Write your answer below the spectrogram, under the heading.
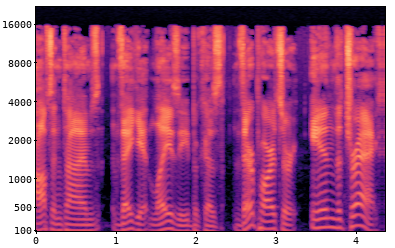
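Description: A man with an American accent speaks at a fairly low pitch in a bright, sharp tone, with ordinary pitch variation. The recording is very clean, with a silent background. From Texas. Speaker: podcast host, musician. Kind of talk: casual chat.

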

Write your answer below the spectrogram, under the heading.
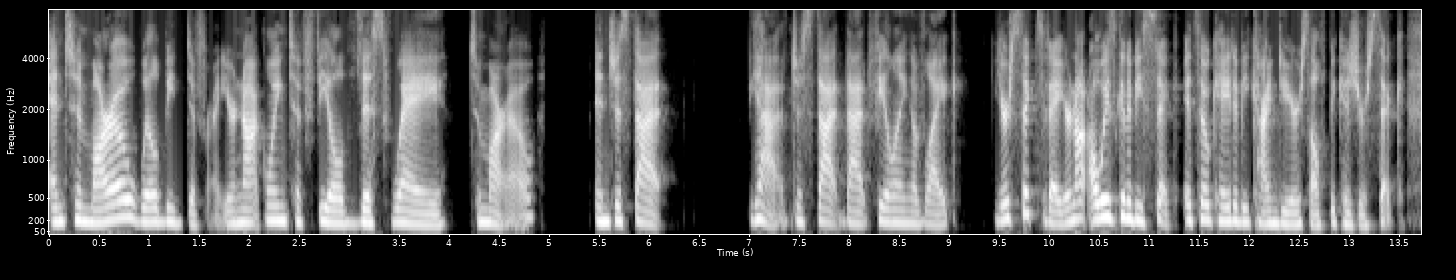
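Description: Fairly low pitch from a woman with an ordinary speaking voice, ordinary pitch variation and a moderate pace, on a very clean recording with a silent background. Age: 30s. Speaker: podcast host and adoption advocate. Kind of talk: interview.

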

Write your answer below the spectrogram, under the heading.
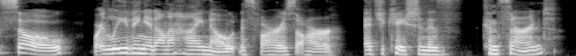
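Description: A woman with an ordinary speaking voice, fairly low pitch and a fairly slow pace, over a quiet background. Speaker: podcast co-host.

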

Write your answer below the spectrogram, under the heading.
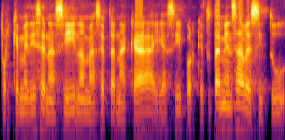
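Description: The background stays quiet. A man's voice sits at a medium pitch. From western Germany near the Dutch border. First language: Polish (speaking Spanish). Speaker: expat interviewee. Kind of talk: casual interview. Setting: video call.

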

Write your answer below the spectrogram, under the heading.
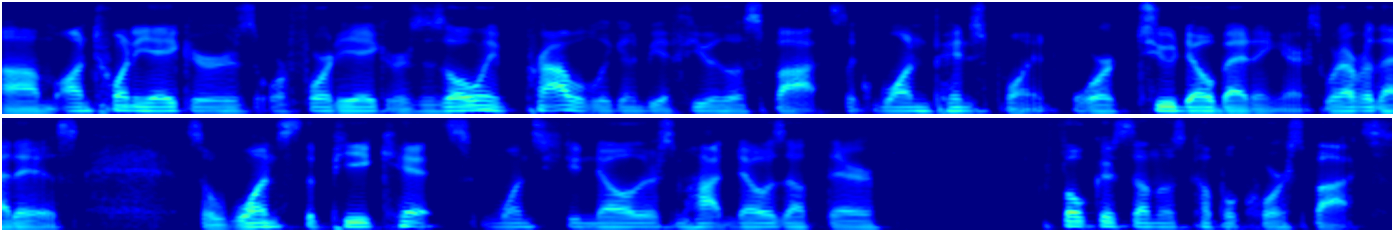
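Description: Using an ordinary speaking voice, a man speaks at a fairly low pitch and a moderate pace with fairly even intonation. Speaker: hunter, bow hunting guest. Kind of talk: casual interview.

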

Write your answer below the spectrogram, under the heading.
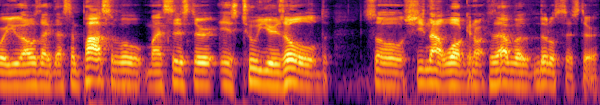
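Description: Speaking at a fairly quick pace, a man uses a Spanish accent. His pitch sits in the medium range. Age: 30s. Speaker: comedian and podcaster. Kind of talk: casual chat.

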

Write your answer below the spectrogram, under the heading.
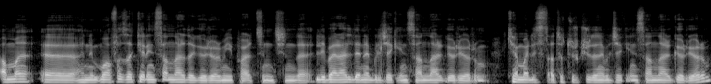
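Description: At a very fast pace with hardly any pauses, a man speaks at a fairly low pitch, with fairly even intonation and very even loudness. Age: 20s. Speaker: podcast host and editor. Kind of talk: interview.

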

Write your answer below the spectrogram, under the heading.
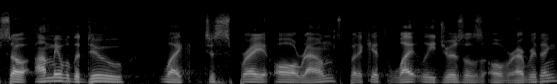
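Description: On a very clean recording with a silent background, a man with an American accent and an unremarkable speaking voice talks at a moderate pace, medium pitch, and ordinary pitch variation. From New York. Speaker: comedian and fitness podcast host. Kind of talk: casual chat.

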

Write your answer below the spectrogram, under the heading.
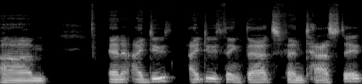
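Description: This is a man with a normal speaking voice and a fairly low pitch. He speaks at a fairly slow pace on a very clean recording with a silent background. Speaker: history professor. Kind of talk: interview.

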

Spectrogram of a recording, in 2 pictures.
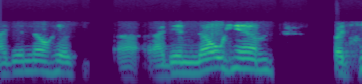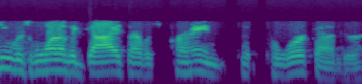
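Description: With an American accent, a man speaks in a plain, everyday voice at a fairly quick pace, pitched fairly high with ordinary pitch variation. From US Midwest (Kansas, Minnesota). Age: 60s. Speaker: pastor. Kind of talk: casual chat.

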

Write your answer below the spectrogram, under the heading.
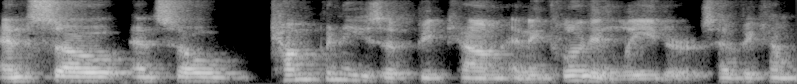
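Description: The speaker has a bright, sharp tone and ordinary pitch variation, with a Dutch accent. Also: man. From Netherlands. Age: 50s. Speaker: executive coach and military veteran. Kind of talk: interview. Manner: halting, many repetitions.

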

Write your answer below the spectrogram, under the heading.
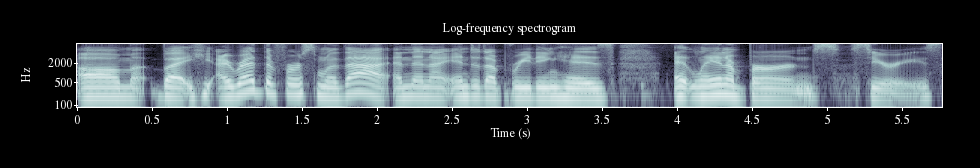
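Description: A woman's normal speaking voice at a medium pitch, with a moderate pace and ordinary pitch variation. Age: 40s. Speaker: returning guest on horror film podcast. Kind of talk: casual chat.

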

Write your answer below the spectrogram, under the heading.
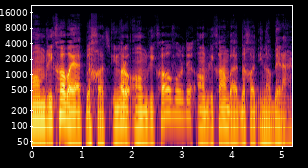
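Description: At a moderate pace, the speaker's pitch swings very widely, captured on a very clean recording with a silent background. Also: man, fairly low pitch for a man. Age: 40s. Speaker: political commentator. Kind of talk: live stream monologue. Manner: animated.

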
